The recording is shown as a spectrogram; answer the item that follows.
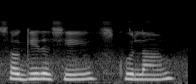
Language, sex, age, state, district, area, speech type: Goan Konkani, female, 18-30, Goa, Pernem, rural, spontaneous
